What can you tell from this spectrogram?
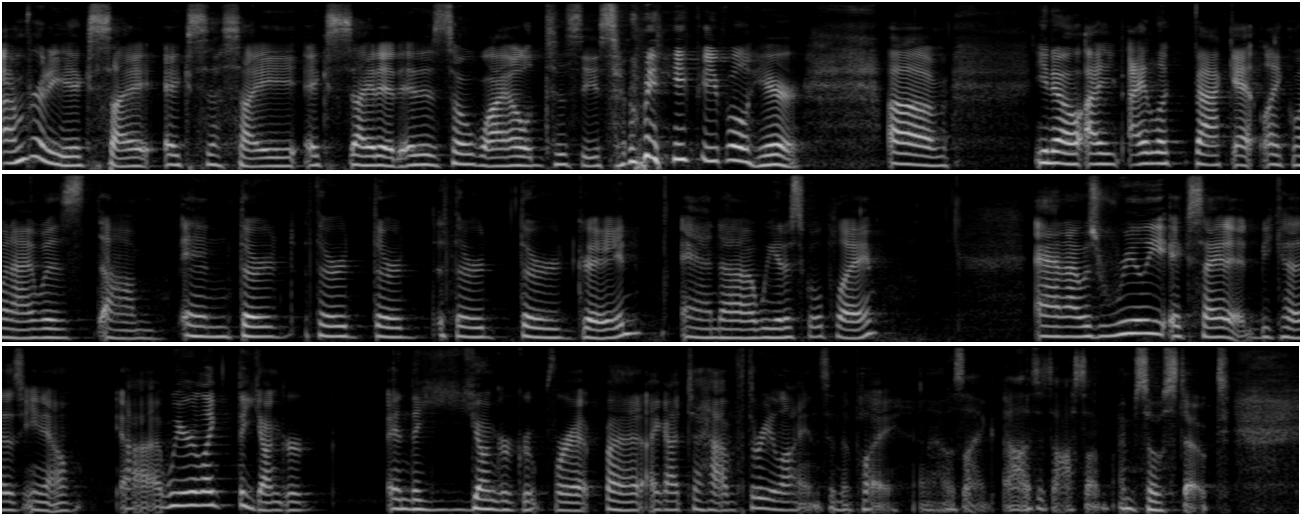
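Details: Person who stutters, with repetitions and prolongations; stuttering.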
